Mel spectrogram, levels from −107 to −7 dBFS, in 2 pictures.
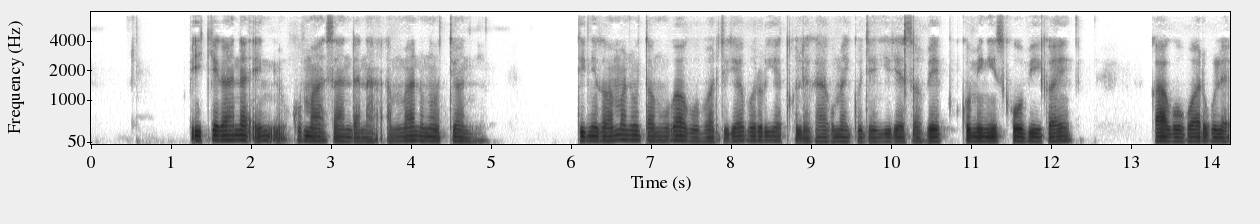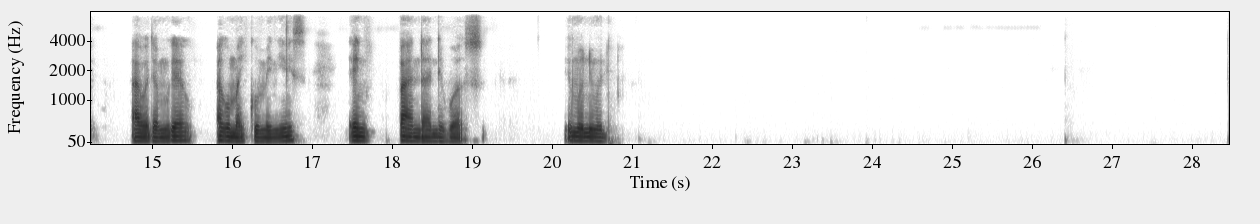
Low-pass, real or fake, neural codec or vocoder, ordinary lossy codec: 7.2 kHz; fake; codec, 16 kHz in and 24 kHz out, 1 kbps, XY-Tokenizer; none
